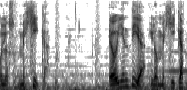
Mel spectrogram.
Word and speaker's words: Mexica: una X en realidad esa x no es una x es una letra antigua es una letra antigua que se pronunciada como una G Entonces el la pronunciación bien de Méxica de Méxica de mexica Perdón mexica es mexica mexica mexica porque hay varias jotas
